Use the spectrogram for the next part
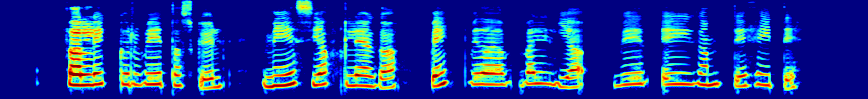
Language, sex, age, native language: Icelandic, female, 12, Icelandic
